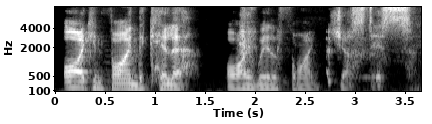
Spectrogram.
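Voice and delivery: Cockney aimed for, drifting into Australian; attempted Cockney accent. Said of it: "trying to make it more Cockney than Au-, than Australian".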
